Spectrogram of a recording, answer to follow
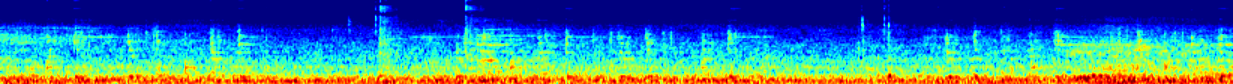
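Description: Wild Life video slot machine playing back-to-back spins: electronic reel-spin sounds and game music, with sharp clicks about two and a half, three and six seconds in.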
